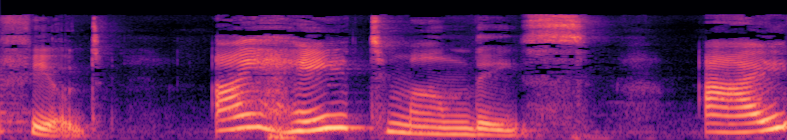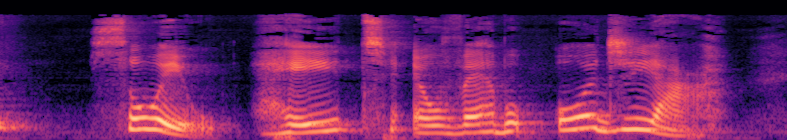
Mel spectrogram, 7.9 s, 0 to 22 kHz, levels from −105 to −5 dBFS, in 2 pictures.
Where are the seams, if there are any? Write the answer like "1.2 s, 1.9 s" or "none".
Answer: 5.1 s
